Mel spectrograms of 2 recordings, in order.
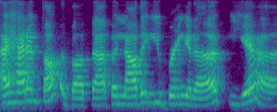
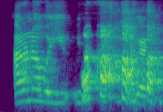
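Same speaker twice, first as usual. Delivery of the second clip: ordinary delivery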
